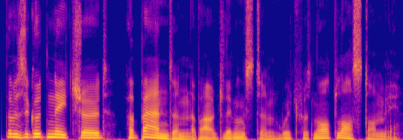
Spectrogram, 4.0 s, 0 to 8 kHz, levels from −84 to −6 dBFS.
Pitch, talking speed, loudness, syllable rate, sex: 115 Hz, 195 wpm, -18 LUFS, 6.2 syllables/s, male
